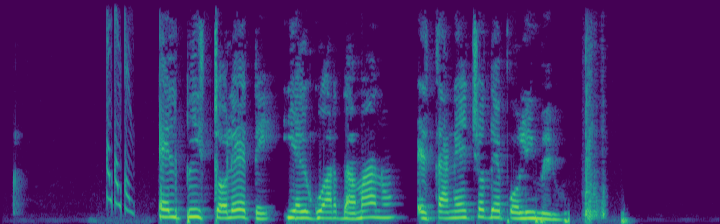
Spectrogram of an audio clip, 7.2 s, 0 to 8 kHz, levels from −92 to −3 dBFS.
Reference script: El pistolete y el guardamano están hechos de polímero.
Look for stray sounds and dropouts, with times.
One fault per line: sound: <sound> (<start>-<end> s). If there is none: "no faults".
sound: chirp (1.0-1.4 s)
sound: thud (5.8-6.1 s)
